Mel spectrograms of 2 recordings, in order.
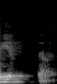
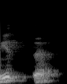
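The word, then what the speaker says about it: ήτα: nós estamos diante do Eta o eta é equivalente ao nosso e observe que o maiúsculo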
